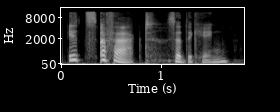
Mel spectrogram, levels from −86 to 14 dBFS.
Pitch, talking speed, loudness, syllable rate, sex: 195 Hz, 195 wpm, -20 LUFS, 4.0 syllables/s, female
